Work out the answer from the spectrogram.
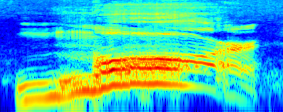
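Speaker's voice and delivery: high, loud monster bellowing.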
